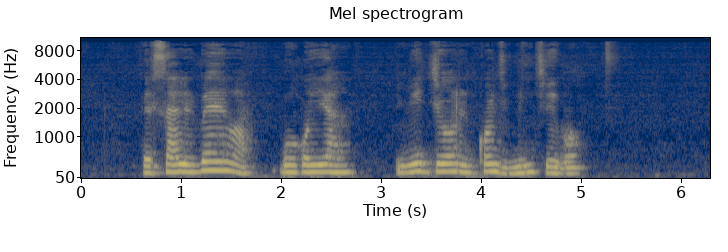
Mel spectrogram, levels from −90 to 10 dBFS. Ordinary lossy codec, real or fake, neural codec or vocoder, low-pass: AAC, 48 kbps; fake; codec, 44.1 kHz, 3.4 kbps, Pupu-Codec; 9.9 kHz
